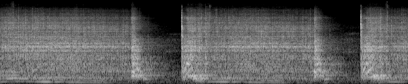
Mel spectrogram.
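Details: 1972 Honda CB750 Four cranked during a compression test (about 141 PSI) to clear oil: the starter whirs in short bursts, each dragging down with a clattery, uneven chatter. Afterwards the 17 mm caps on the head were found loose.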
